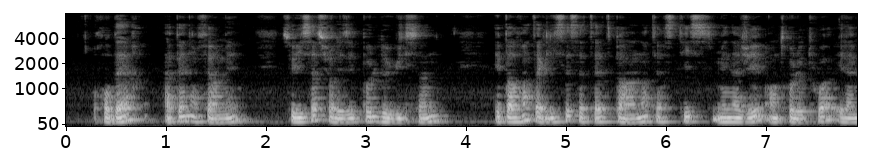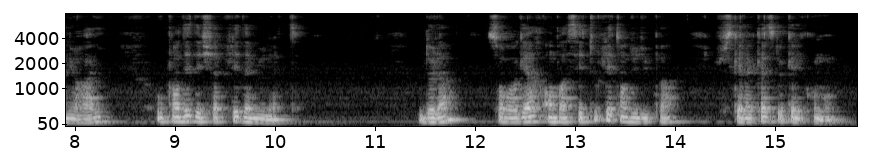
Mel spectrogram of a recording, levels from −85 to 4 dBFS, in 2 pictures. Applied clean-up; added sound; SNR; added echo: none; none; none; reverberation time 0.3 s.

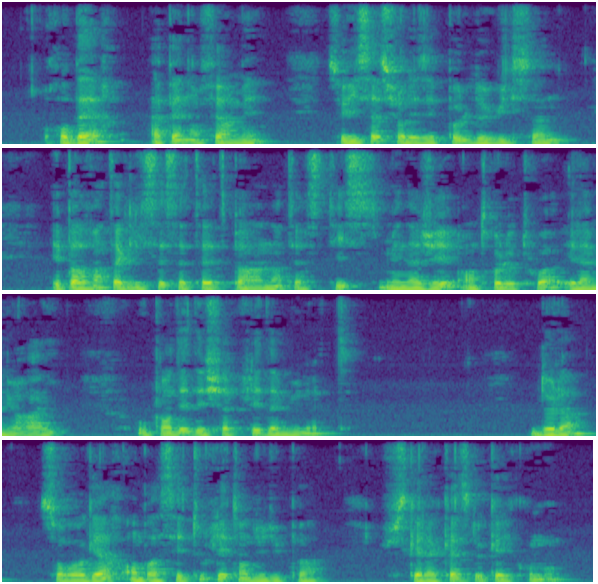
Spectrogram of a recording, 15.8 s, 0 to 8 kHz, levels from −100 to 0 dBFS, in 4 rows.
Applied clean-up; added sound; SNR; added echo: none; none; none; none.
